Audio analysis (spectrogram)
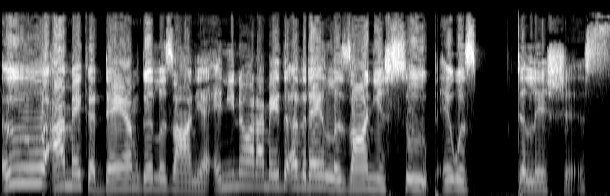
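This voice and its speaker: Noticeable background noise sits under a woman speaking at a medium pitch and a moderate pace, with ordinary pitch variation and very even loudness. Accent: American. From US South, Florida Panhandle. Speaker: podcast host. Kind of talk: casual chat. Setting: livestream video chat.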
